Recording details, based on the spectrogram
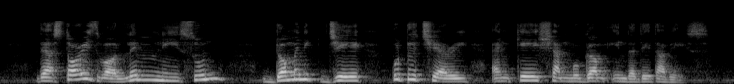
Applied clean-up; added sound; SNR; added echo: none; none; none; none.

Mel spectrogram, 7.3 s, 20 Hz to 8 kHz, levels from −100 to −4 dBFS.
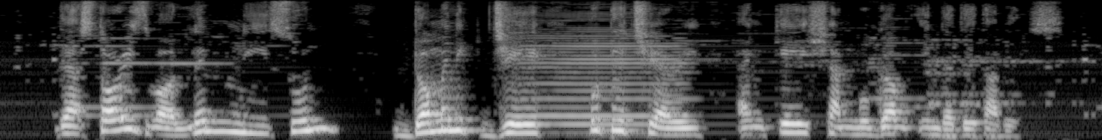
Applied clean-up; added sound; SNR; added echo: classical method spectral subtraction.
